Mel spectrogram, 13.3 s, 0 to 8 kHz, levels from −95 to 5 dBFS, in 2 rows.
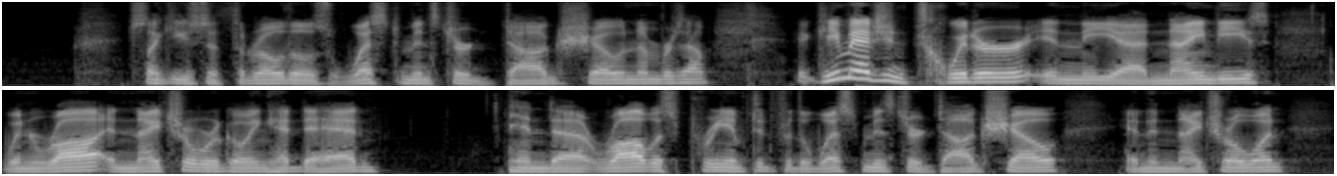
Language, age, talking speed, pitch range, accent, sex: English, 30-49, 195 wpm, 105-140 Hz, American, male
